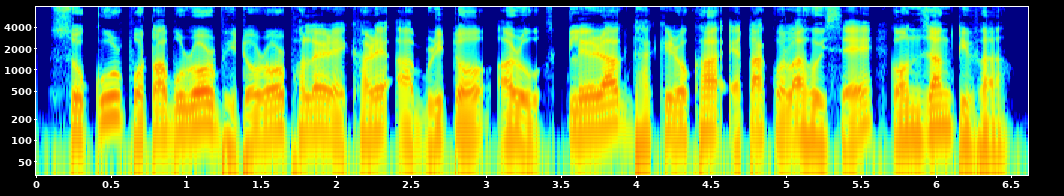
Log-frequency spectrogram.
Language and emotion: Assamese, neutral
